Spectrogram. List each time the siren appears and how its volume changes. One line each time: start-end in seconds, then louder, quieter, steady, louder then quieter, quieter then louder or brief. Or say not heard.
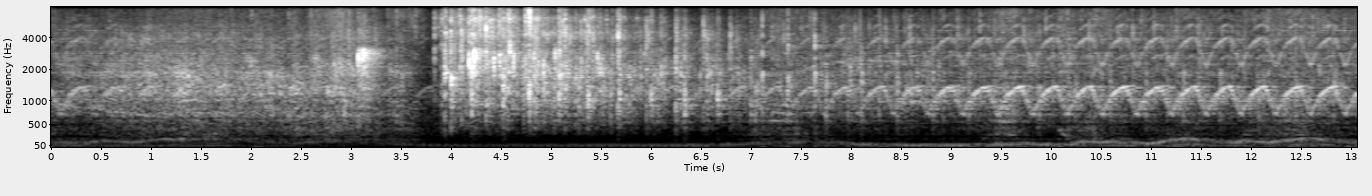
0.0-13.0 quieter then louder.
